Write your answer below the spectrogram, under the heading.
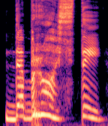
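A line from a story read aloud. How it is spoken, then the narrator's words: Irritated exclamation. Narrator (Russian): воскликнула Скарлетт, которую все это уже начинало раздражать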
